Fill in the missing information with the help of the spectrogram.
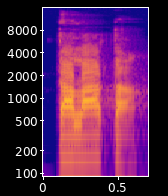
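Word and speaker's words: ثلاثة: আরবি ক্রমিক সংখ্যা 3 দেখতে এরকম, উচ্চারণ হবে তালাতা।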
